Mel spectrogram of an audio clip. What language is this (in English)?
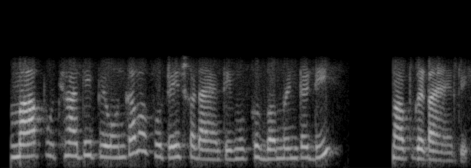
Sindhi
